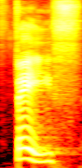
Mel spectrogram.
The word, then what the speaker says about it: faith: Faith é fé. Faith é aquele A do inglês. Faith, feio TH.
